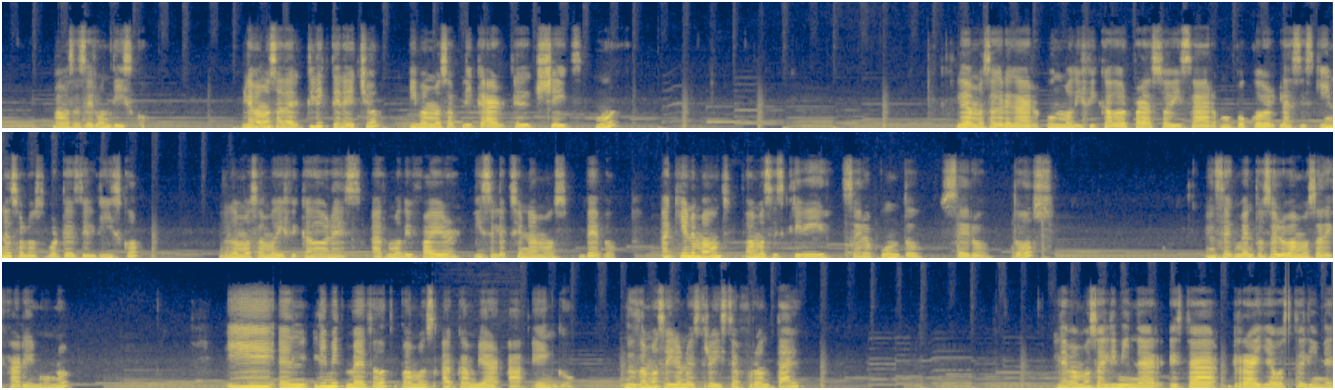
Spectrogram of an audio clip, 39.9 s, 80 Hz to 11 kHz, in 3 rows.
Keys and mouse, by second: 0.1-1.0 middle drag, 3.1-5.5 right drag, 6.9 click, 16.7-18.0 drag, 20.7-24.3 drag, 27.0-28.1 middle drag, 30.5-32.1 drag, 34.0 KP_1, 35.3-35.8 shift+middle drag, 36.7 shift+middle click.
